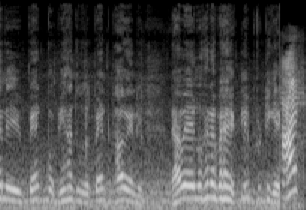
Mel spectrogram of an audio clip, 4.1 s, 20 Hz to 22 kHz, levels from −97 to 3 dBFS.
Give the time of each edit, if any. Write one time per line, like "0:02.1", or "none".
none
